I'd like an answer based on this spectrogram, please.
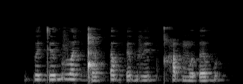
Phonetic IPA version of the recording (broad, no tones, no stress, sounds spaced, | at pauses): p ʏ t̪ ʏ b v ɐ ɡ͡ǃ œ p ʔ ɐ p ʔ ʏ b v y p qʰ ə p m ʊ ʔ ə b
